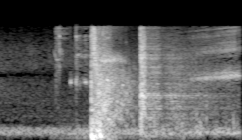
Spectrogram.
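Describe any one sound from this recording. A grappling line fires with a sharp whoosh.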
